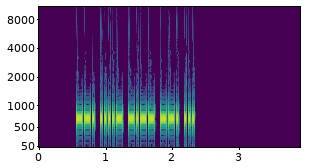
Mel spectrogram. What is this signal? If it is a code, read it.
Morse code, heard as a keyed tone, about 40 wpm, 700 Hz. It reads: G4YGS
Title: DXCC-100 Call Signs - 5 Characters - 40wpm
